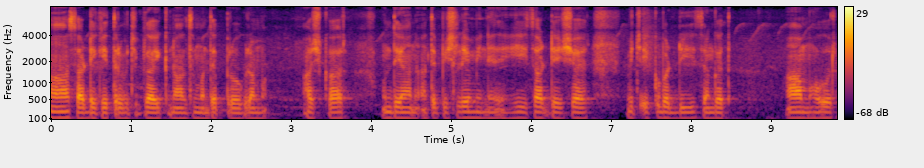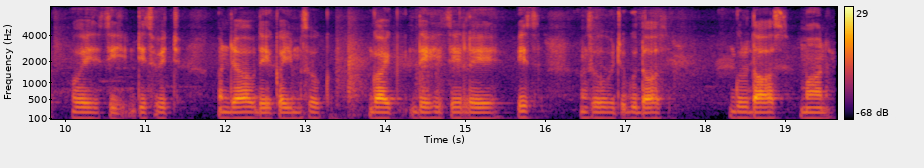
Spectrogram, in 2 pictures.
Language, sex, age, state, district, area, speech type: Punjabi, male, 18-30, Punjab, Hoshiarpur, rural, spontaneous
